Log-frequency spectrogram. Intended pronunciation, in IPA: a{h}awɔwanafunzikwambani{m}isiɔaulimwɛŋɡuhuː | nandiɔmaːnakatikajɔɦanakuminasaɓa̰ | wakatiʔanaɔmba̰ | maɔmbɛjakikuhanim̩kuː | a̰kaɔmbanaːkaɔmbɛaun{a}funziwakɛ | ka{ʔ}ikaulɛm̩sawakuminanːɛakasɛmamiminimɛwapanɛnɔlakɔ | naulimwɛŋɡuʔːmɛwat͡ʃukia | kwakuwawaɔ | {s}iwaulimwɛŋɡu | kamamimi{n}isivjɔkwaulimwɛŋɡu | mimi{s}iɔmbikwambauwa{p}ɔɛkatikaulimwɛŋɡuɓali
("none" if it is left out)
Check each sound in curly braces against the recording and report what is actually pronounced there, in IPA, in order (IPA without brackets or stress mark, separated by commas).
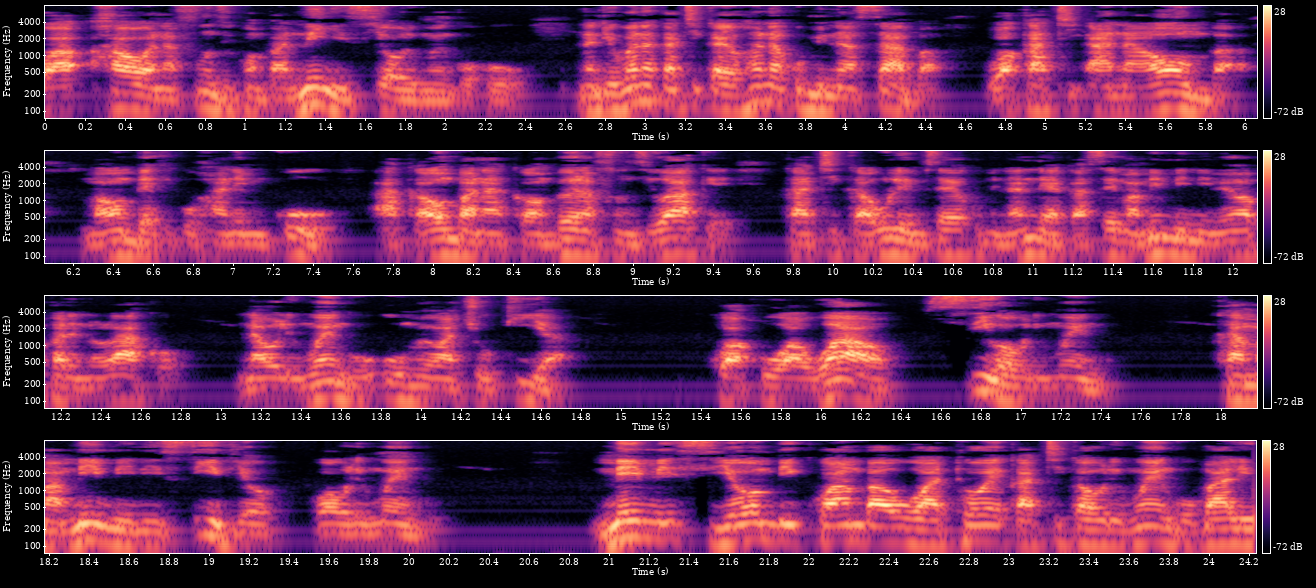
h, ɲ, a, t, s, n, s, t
